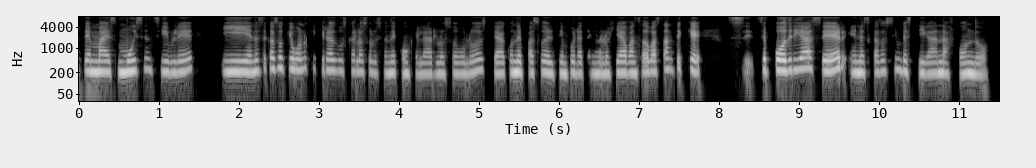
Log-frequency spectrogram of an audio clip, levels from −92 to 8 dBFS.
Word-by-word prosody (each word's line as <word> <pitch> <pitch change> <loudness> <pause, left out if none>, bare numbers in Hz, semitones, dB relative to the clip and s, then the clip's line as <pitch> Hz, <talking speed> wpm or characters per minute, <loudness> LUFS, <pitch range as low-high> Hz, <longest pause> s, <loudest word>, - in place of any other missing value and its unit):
tema 220 -1 +4
es 215 0 -5
muy 215 +2 +6
sensible 225 0 -4 0.3
y 220 0 +3
en 215 - +2
este 230 - -6
caso, 270 +1 -1
qué 265 - -5
bueno 250 +1 -1
que 265 - -23
quieras 240 -2 -3
buscar 225 -1 -10
la 220 - -4
solución 205 -1 -6
de 205 - -1
congelar 195 -1 -6
los 195 -1 -6
óvulos, 200 +5 -4
ya 195 -1 -3
con 215 +1 +4
el 210 - +2
paso 205 +2 -6
del 200 -1 +1
tiempo 200 +2 -3
y - - -3
la 200 - -5
tecnología 195 +1 -3
ha - - +4
avanzado 205 0 -1
bastante, 225 +3 -3
que 235 -3 +1 0.3
s - - -12
se 245 - +1
podría 240 +3 +6
hacer, 260 -1 +3
en 210 -1 +2
estos 210 0 0
casos, 220 +1 -7
investigando 205 -4 -1
a - - -6
fondo. 190 0 0
215 Hz, 220 wpm, -23 LUFS, 200-230 Hz, 0.3 s, muy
